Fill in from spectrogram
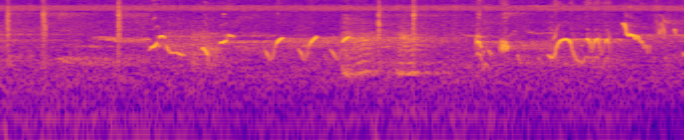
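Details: Adult pair of white-rumped shamas, free in the wild. A lively varied song of looping, swooping whistles and sharp upslurred notes, delivered in quick bursts. A constant thin high tone and faint clicks sit behind it.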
